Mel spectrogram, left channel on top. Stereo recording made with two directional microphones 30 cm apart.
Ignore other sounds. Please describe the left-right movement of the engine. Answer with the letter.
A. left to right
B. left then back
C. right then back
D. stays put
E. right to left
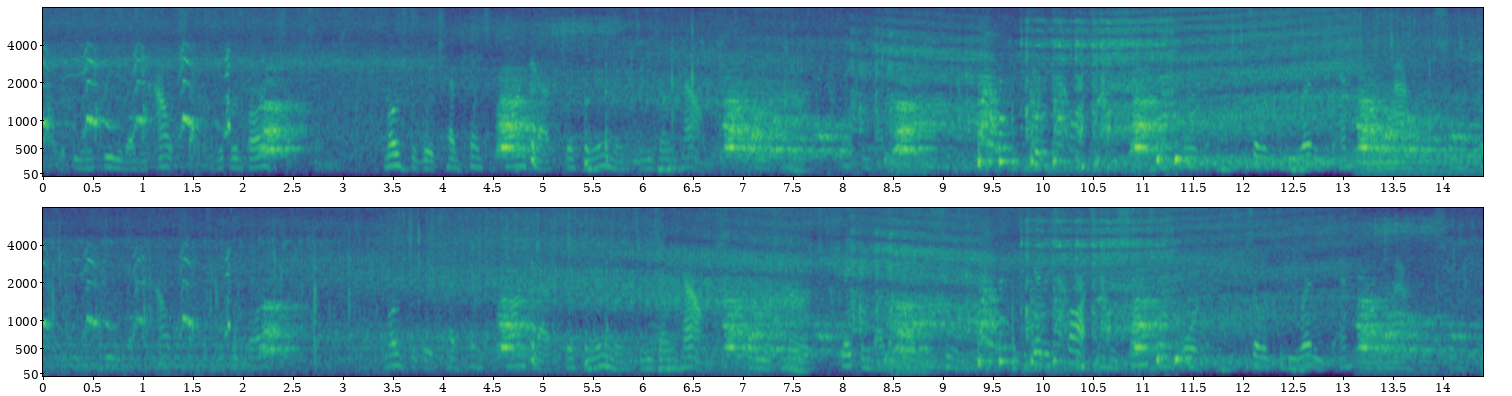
E.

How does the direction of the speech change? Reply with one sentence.
In this clip you hear the speech go right and come back.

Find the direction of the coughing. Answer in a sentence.
In this clip you hear the coughing on the left.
